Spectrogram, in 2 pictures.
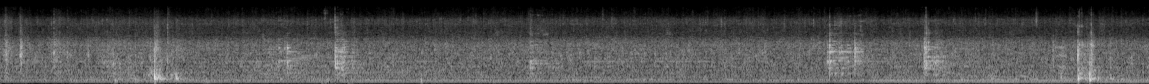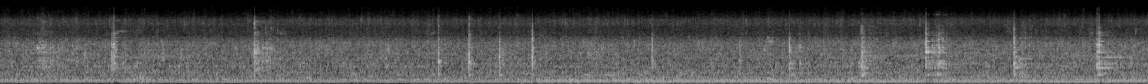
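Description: Loose Aquaphalt cold-patch asphalt mix tipped from a plastic bucket, then raked across the pavement with a steel garden rake: irregular gritty scrapes and rattles of the tines and aggregate on asphalt. A steady low hum runs underneath.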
